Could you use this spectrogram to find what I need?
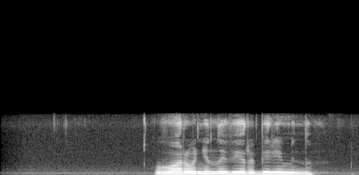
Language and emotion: Russian, neutral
